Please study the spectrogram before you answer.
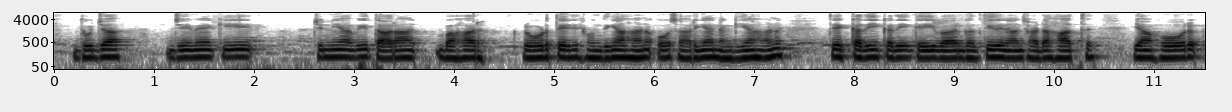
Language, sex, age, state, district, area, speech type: Punjabi, male, 18-30, Punjab, Ludhiana, urban, spontaneous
